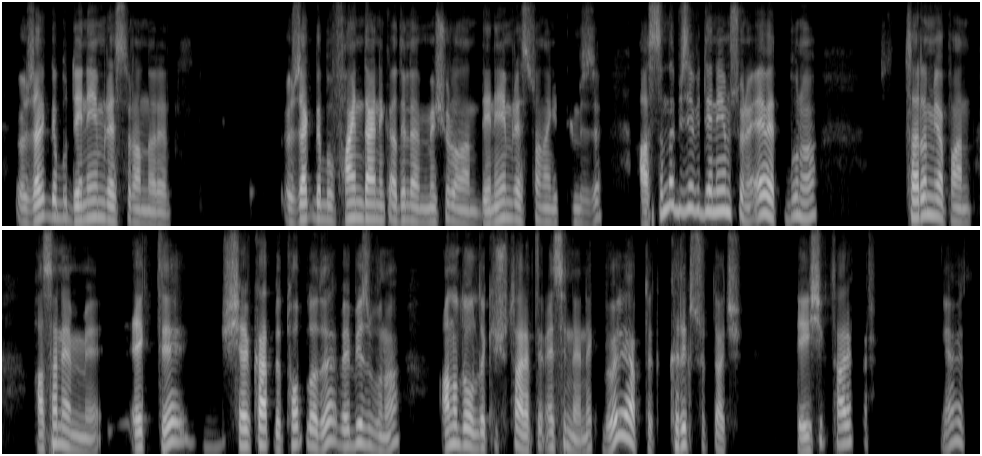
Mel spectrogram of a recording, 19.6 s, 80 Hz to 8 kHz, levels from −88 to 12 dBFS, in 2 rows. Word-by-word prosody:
özellikle 155 +6 +1
bu 160 -4 -10
deneyim 160 +4 +2
restoranları 115 -5 -2 1.1
özellikle 155 - +1
bu 140 - -4
fine 160 +3 +3
dining 150 -2 +5
adıyla 140 -2 -1
meşhur 130 +4 -4
olan 115 -4 -4
deneyim 140 +8 0
restorana 135 -1 -4
gittiğimizde 125 +4 -11 0.4
aslında 240 +5 0
bize 240 +2 -2
bir 225 - -6
deneyim 225 0 +2
sunuyor. - - -3
"Evet, 185 -3 +5
bunu 165 +2 -4 0.9
tarım 185 +3 +3
yapan 135 -7 -1 0.4
Hasan 180 +7 +1
emmi 125 -8 -1 0.3
ekti, 190 +7 +2 0.4
şefkatle 165 -3 +4
topladı 175 +2 0
ve 160 0 -1
biz 185 -4 +1
bunu 130 +7 -4 0.4
Anadolu'daki 165 -5 +1
şu - - -5
tariften - - +2
esinlenerek - - -4
böyle - - +2
yaptık." - - 0
Kırık - - 0
sütlaç. - - -6 0.6
Değişik 125 - +1
tarifler. 180 +3 -2 0.7
Evet. 190 -1 -7
155 Hz, 130 wpm, -24 LUFS, 135-180 Hz, 1.1 s, dining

